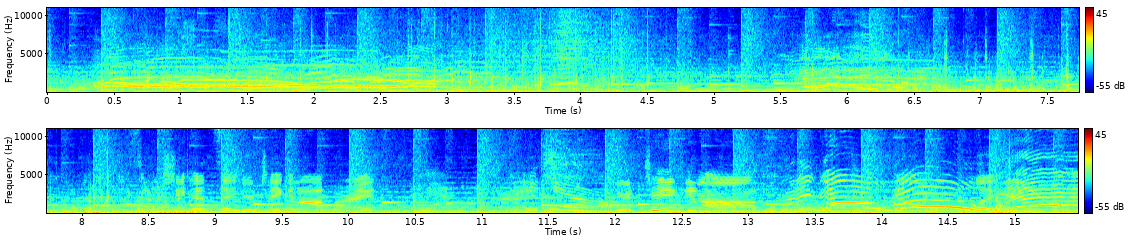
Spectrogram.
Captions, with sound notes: [cheering] [crowd clapping] [cheers] If she hits it your taking off right? Yeah. Taking off. You're taking off. Go, go! Yeah!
